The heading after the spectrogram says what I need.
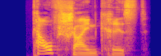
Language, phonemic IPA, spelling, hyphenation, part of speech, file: German, /ˈtaʊ̯fʃaɪ̯nˌkʁɪst/, Taufscheinchrist, Tauf‧schein‧christ, noun, De-Taufscheinchrist.ogg
- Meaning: nominal Christian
